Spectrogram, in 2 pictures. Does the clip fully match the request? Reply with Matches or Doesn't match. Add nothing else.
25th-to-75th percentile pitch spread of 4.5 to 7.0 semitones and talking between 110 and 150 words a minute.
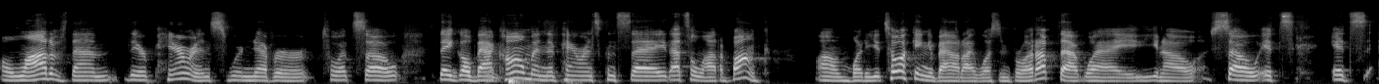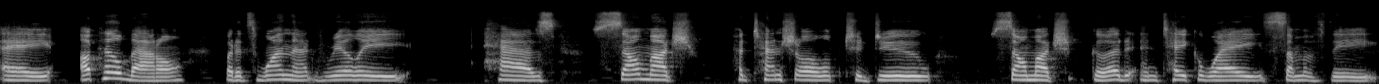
Doesn't match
